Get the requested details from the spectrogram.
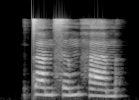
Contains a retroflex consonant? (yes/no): no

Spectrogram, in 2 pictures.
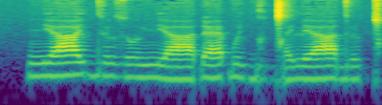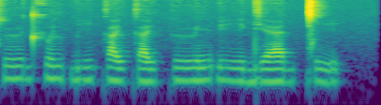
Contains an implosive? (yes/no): yes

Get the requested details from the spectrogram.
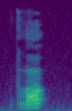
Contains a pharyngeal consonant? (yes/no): no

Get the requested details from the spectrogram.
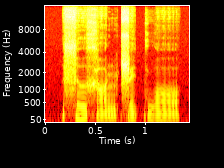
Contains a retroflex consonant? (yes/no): yes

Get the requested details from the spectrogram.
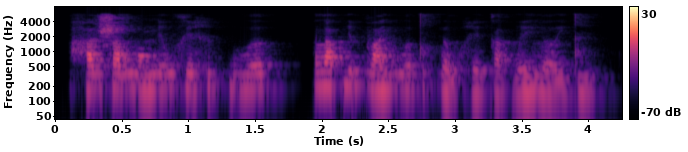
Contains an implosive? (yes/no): yes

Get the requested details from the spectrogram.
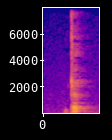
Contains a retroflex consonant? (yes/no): yes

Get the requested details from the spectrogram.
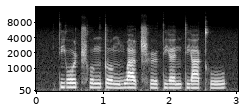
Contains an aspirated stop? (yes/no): yes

